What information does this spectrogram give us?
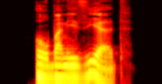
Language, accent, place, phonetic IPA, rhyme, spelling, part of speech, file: German, Germany, Berlin, [ʊʁbaniˈziːɐ̯t], -iːɐ̯t, urbanisiert, verb, De-urbanisiert.ogg
- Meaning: 1. past participle of urbanisieren 2. inflection of urbanisieren: third-person singular present 3. inflection of urbanisieren: second-person plural present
